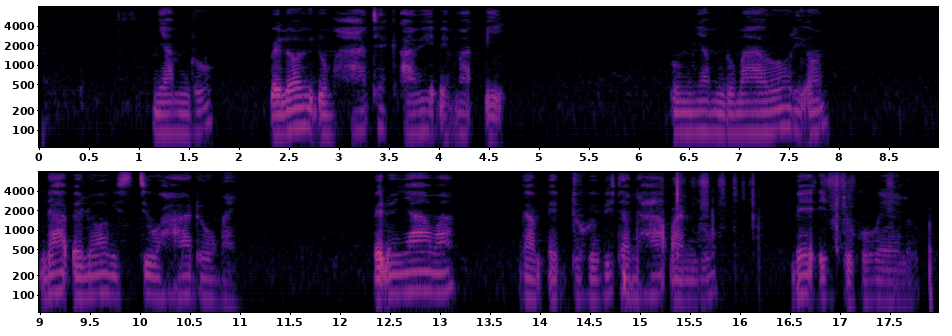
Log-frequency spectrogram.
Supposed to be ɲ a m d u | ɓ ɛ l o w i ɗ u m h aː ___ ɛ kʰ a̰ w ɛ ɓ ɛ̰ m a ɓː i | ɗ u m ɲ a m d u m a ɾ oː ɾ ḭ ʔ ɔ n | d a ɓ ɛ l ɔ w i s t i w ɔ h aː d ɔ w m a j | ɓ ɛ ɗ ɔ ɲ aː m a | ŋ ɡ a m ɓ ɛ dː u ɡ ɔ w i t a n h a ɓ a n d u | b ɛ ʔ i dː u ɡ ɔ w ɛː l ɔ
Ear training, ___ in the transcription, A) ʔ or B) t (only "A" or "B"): B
